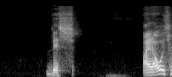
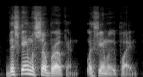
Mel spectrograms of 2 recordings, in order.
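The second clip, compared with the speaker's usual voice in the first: ordinary talk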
